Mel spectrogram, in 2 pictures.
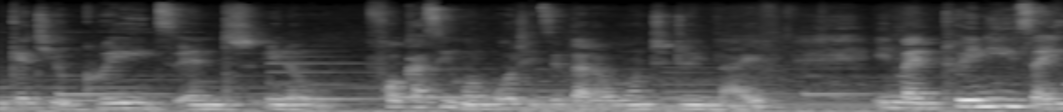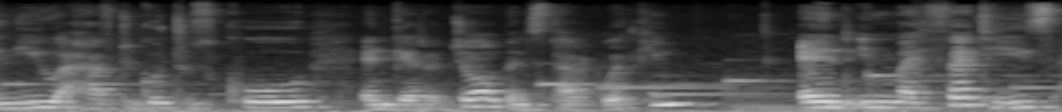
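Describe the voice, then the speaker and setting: A woman of forty-seven, chatting reflectively as a guest in a house. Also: low voice. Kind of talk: casual chat, reflective. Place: indoors in a house. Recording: roomy echo, distant mic, music behind. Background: background music.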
